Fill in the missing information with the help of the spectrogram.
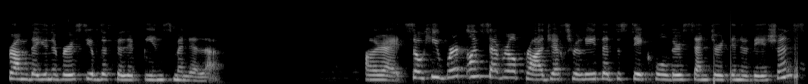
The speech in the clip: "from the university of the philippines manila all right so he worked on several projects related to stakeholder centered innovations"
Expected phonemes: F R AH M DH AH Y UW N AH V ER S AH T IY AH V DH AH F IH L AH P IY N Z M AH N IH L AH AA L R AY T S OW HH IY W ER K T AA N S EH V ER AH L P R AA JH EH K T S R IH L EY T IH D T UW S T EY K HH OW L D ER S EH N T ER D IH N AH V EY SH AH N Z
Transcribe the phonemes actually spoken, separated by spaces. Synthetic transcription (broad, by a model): F R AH M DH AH Y UW N AH V ER S AH T IY AH V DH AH F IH L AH P IY N S M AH N IH L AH AA L R AY T S OW HH IY W ER K T AA N S EH V ER AH L P R AA JH EH K T S R IH L EY T IH D T UW S T EY K HH OW L D ER S EH N T ER D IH N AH V EY SH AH N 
